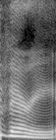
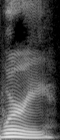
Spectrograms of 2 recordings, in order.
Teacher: Can you hear the difference? One uses the lips and teeth. The other uses the lips in a rounder shape.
